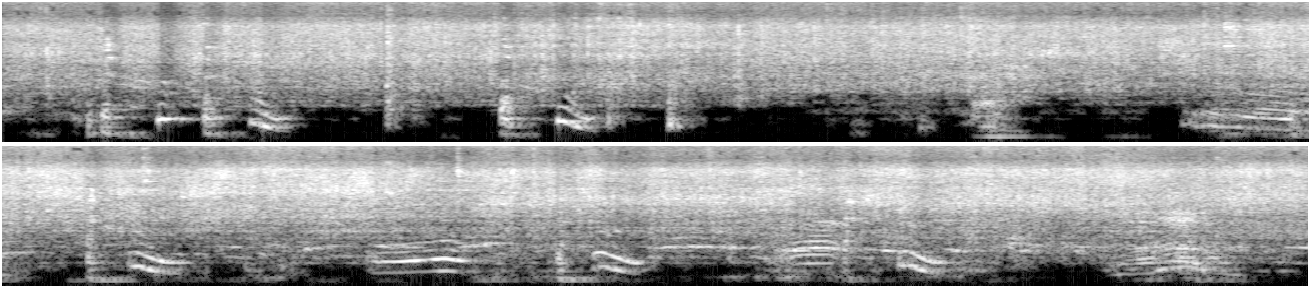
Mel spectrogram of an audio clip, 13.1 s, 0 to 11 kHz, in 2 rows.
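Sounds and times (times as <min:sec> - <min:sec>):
curry sizzling in a pan: 0:00.0 - 0:13.0
spoon scraping pan: 0:04.2 - 0:11.6.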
